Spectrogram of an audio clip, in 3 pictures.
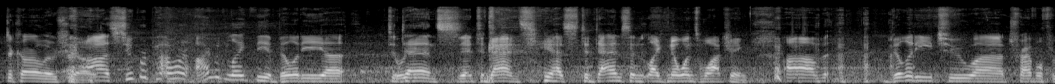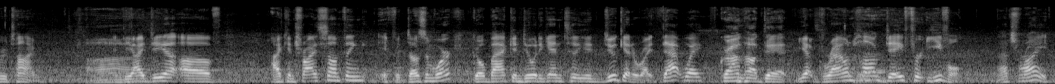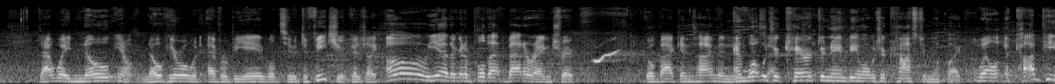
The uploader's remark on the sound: LIVE from the 2013 San Diego Comic-Con. They take in the sights and sounds and catch interviews.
